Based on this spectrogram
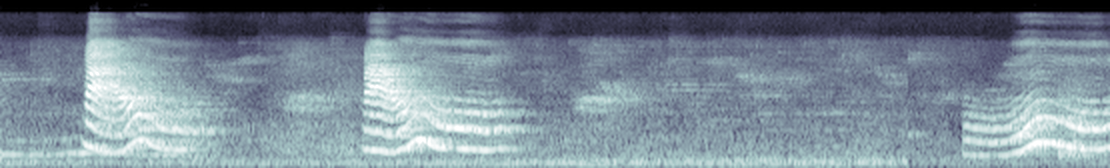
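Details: Indian talking green parrot kept indoors, copying a cat: three drawn-out, wavering meow-like calls with rich harmonics, each rising then falling, spaced by quiet stretches with faint room noise.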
